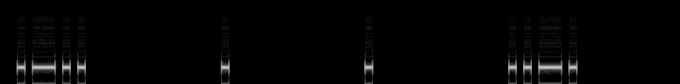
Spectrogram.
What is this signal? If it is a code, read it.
Morse code, heard as a keyed tone, about 16 wpm, spaced as for 5 wpm, 800 Hz. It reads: LEEF
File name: Ls / Single L m3s / Single L Prefixe 3x2 Twice @5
